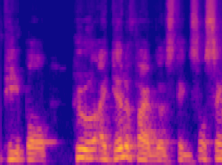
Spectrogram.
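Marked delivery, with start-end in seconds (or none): none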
